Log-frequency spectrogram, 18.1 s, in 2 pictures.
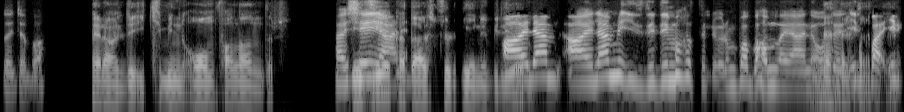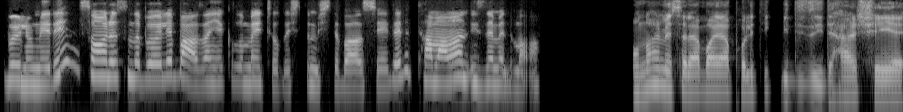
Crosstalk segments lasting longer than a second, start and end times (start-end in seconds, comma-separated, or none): none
